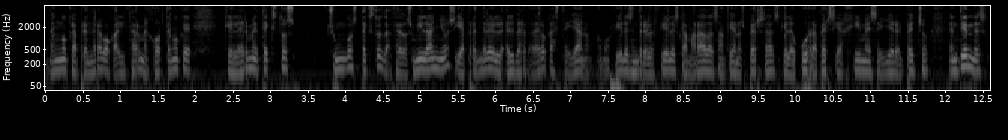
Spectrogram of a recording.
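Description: Man, twenties, interview guest, frequent restarts and fillers, mid pitch. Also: fairly quick, vocal fry, a little mellow. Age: 20s. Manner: talks in restarts with many "o sea" fillers. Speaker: actor guest. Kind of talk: casual interview conversation.

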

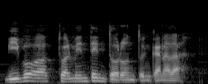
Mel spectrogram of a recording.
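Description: A man's voice: medium pitch, animated, a little fast, highs cut off. Madrid man in interview, music behind. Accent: Madrid Spanish. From Madrid, Spain. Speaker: interview guest, entrepreneur. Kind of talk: conversational interview answers.

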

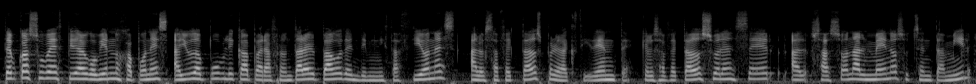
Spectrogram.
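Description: Female radio news contributor, fairly high smooth voice, conversational delivery with stumbles and self-corrections. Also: fairly quick, few pauses. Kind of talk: reading news on an informal comedy radio show.

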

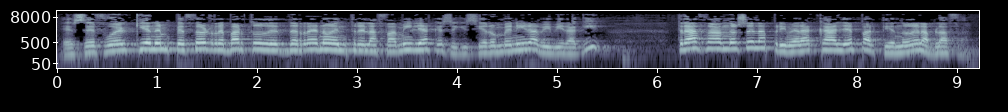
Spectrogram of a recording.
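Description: A man's voice: high voice, normal speed, fairly bright tone. A man playing a patient local villager in a radio play, explaining things colloquially. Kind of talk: conversational radio play acting.

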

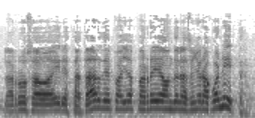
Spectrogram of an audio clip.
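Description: A man's voice: high-pitched, quick pace, fairly bright tone. A man playing a humble, stubborn peasant in a radio drama, with a rural Chilean accent and a rustic, deferential way of talking. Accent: rural Chilean Spanish. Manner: rustic, deferential, trailing tags.

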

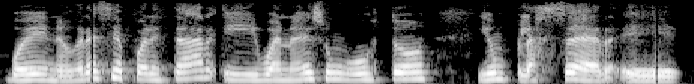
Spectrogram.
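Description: A woman's voice: mid-range voice, a little slow, darkish tone, no room sound, muffled recording. A woman radio host, chatting casually with guests, full of fillers and tag questions.

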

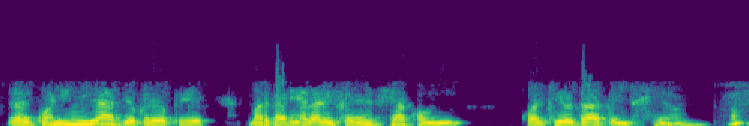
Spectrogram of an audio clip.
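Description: A woman's voice: fairly low pitch, moderate pace. A woman from explains things reflectively as an interview guest, often checking for agreement at the end of phrases. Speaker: mindfulness teacher, interview guest. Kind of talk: radio interview, explanatory conversation. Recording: dull lo-fi radio sound.

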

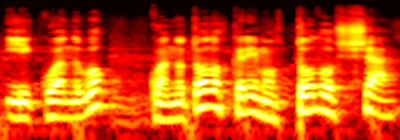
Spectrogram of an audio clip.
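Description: An Argentine man with a Rioplatense accent chatting reflectively as a guest, halting and repeating words as he thinks. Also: mid-range voice, animated, soft background music. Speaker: podcast guest. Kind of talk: casual reflective chat.

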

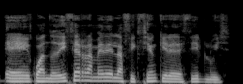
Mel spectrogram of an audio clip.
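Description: A man's voice: mid-range voice, normal speed, a loud crowd. A man presenting casually as a panellist on a radio show.

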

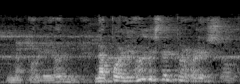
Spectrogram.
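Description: A man's voice: a little high, very animated, moderate pace, creaky, noisy background. Man acting anguished father, voice swinging widely. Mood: bitter, anguished. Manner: melodramatic, tender then cursing. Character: anguished, bitter father protecting his infected daughter. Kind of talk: theatrical radio drama. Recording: very echoey, distant, music behind.

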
